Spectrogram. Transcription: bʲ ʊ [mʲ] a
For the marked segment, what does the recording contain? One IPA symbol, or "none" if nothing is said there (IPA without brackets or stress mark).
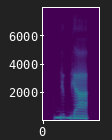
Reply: bʲ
